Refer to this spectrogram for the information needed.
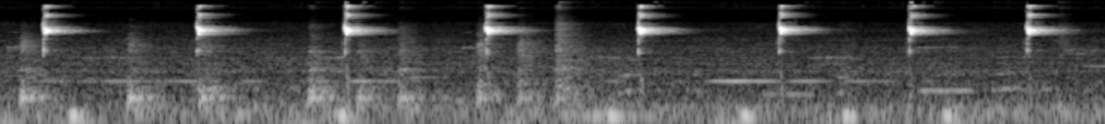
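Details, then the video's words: Single caged-style lovebird ticking in 'ngetik' fashion, eight sharp high clicks about one per second, steady and evenly spaced, with soft low background hum. "Burung Lovebird Memanggil Di sertai Ngekek, Di Awali ngetik lanjut ngekek"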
